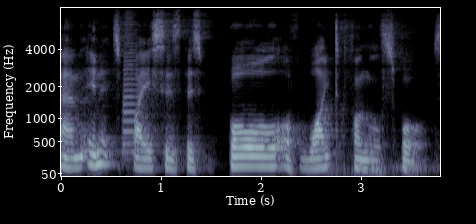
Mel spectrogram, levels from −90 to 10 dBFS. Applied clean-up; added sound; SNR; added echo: neural mask model DeepFilterNet 3.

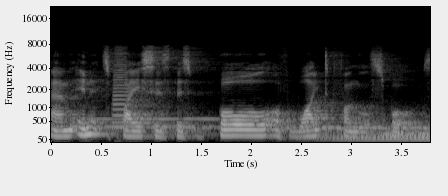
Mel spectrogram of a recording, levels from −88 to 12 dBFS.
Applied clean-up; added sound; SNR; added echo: none; Brass instrument; 12 dB; reverberation time 0.9 s.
